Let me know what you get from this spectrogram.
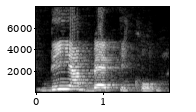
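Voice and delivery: "Diabético" very slow, with a hard D and a hard T; Spanish pronunciation. Shown as a demonstration. Teacher slowly models "Diabético" the Spanish way. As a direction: stretch out "Diabético" with a clean D and T. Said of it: "Notem que nessa palavrinha".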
